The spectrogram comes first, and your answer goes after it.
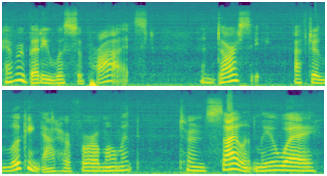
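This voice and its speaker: A woman's voice: on the low side, moderate pace, a little hiss or hum, poor audio. Woman narrating a classic novel. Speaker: audiobook narrator.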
